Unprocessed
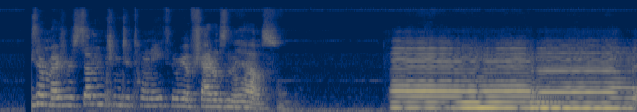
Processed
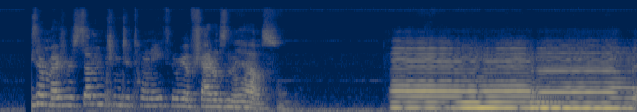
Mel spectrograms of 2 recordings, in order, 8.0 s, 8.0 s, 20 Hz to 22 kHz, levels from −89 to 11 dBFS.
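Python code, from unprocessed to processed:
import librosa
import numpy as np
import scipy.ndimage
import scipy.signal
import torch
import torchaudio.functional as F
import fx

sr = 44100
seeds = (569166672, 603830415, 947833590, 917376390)

y = fx.low_shelf(x, sr, hz=210.0, db=6.5)
y = y * librosa.db_to_amplitude(-2.0)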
